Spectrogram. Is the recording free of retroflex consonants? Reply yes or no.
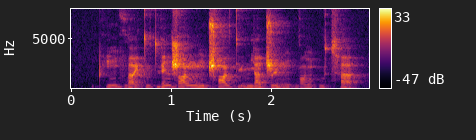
no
